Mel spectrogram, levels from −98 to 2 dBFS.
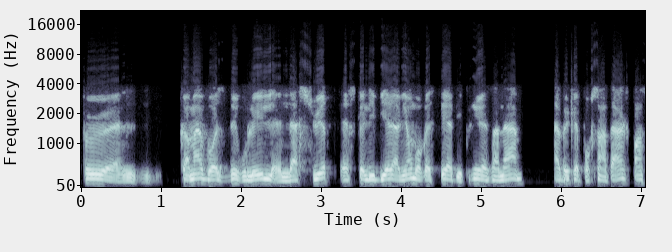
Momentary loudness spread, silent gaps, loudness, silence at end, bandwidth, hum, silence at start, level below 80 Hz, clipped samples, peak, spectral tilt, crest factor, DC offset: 7 LU; 1.11-1.15 s; -14 LUFS; 0 s; 6 kHz; none; 0.05 s; -54 dBFS; under 0.1%; -4 dBFS; -8.5 dB/octave; 10 dB; under 0.1%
